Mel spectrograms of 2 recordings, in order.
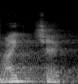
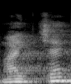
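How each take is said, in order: First: The amplified voice is turned down quieter. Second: The amplified voice is loud, with echo. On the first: "hinaan ko" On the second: "Ang lakas niya"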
